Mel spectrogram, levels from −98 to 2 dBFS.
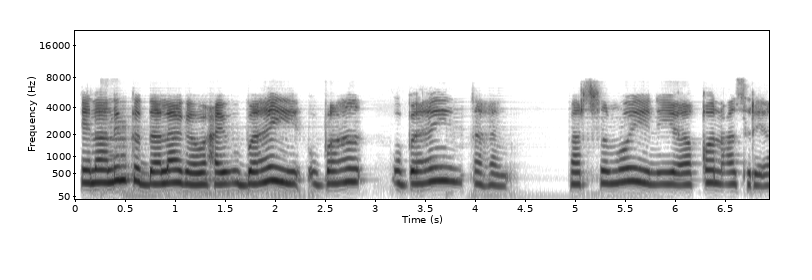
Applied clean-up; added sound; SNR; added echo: neural mask model DeepFilterNet 3.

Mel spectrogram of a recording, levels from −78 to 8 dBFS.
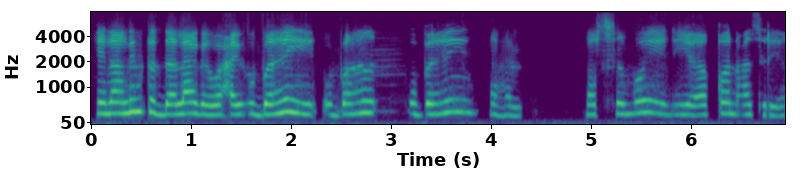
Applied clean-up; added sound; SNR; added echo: neural diffusion model UNIVERSE++.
